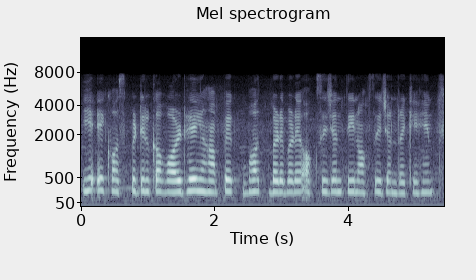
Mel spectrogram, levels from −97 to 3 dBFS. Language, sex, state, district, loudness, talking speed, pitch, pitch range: Hindi, female, Uttarakhand, Tehri Garhwal, -19 LUFS, 175 wpm, 220 Hz, 215-230 Hz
